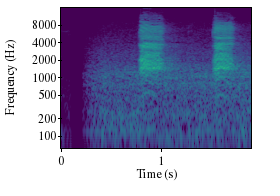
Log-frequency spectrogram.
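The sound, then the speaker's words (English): Two loud, harsh caws from nesting crows in West Vancouver ring out about three-quarters of a second apart over a steady background of outdoor noise, with no voices. “Nesting crows in West Vancouver are in full attack mode these days.”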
